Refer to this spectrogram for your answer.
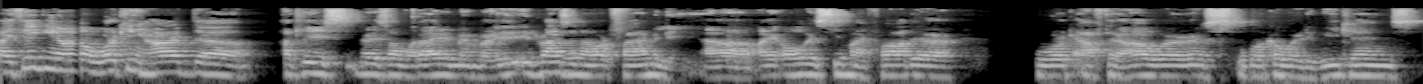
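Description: The speaker keeps a moderate pace. The voice is in a Persian accent. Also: man, fairly high pitch for a man, ordinary pitch variation. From Iran. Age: 60s. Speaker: engineer, host's father. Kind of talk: interview. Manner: halting.

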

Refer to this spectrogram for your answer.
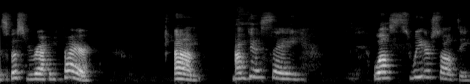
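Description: A woman talks in a high pitch with a bright, sharp tone and ordinary pitch variation. Her speech has long, frequent pauses. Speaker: furniture painter and video creator. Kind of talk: casual interview chat.

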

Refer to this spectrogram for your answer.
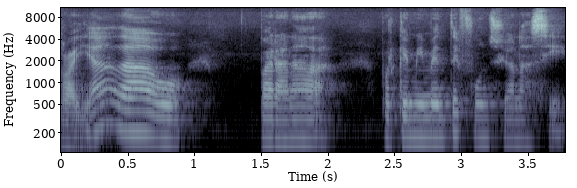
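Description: A woman's voice, fairly low in pitch. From Canary Islands, Tenerife. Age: 30s. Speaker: yoga teacher. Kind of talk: personal monologue. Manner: halting.

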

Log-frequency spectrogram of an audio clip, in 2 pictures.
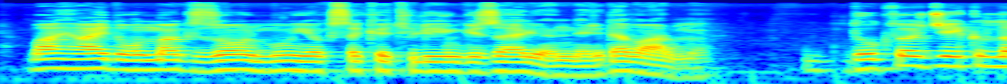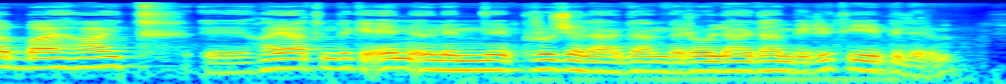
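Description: Medium pitch, moderate pace and ordinary pitch variation in a man's voice, an unremarkable speaking voice. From Turkey, Ankara. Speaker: stage actor. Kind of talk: interview answers.

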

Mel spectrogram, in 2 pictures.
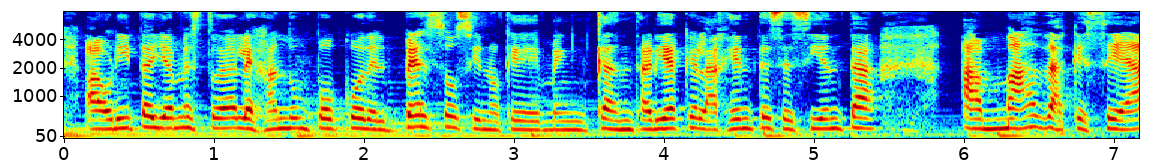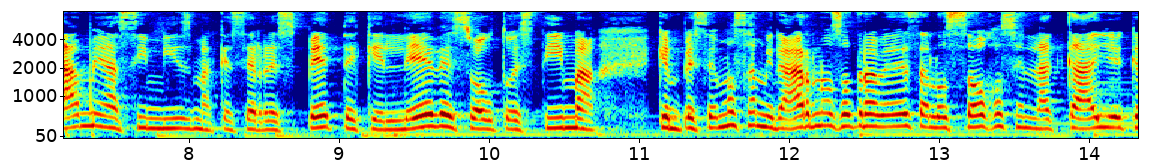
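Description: A woman with a high pitch speaks in an animated tone at a moderate pace. The recording is very clean, with a silent background. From Mexico. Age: 40s. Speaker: podcast host. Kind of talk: motivational monologue.

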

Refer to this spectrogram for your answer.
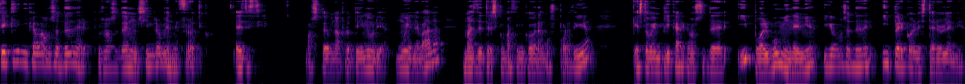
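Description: A man speaks at a medium pitch with an ordinary speaking voice. His pace is fairly quick and his intonation lively. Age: 20s. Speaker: medical education podcaster. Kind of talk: lecture.

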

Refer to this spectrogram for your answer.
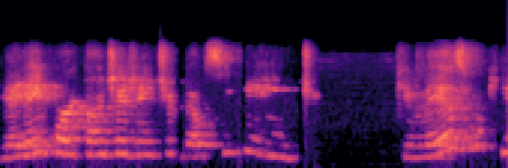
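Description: A woman is speaking. Her intonation is lively. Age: 30s. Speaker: psychologist. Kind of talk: educational talk.

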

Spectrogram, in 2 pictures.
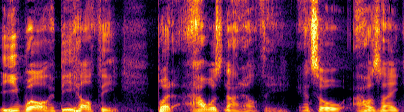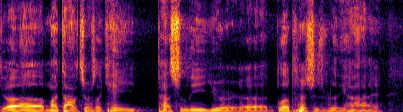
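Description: A man's fairly low-pitched voice, dark and mellow in tone, with lively intonation at a moderate pace. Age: 40s. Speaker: guest pastor. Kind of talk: sermon. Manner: animated.

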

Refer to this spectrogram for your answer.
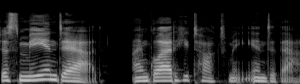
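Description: Against a quiet background with a dry, close sound and no echo, a woman with a plain, everyday voice speaks at fairly low pitch and a fairly slow pace, with ordinary pitch variation. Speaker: podcast host. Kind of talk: casual chat.

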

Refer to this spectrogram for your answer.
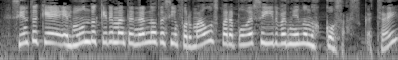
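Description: Extremely high-pitched woman's voice in a Chilean accent, with noticeable background noise. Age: 30s. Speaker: beauty blogger. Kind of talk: casual chat. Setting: studio.

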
